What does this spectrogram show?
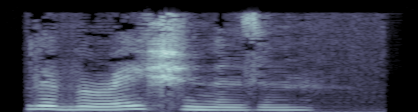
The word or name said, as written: liberationism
